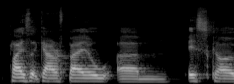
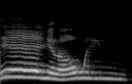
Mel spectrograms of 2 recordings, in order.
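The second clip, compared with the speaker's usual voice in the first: playful exaggerated Scouse lilt; Scouse accent; 9 semitones higher than usual. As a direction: put on Scouse, pitched well up. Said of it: "quite a good Scouse accent".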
